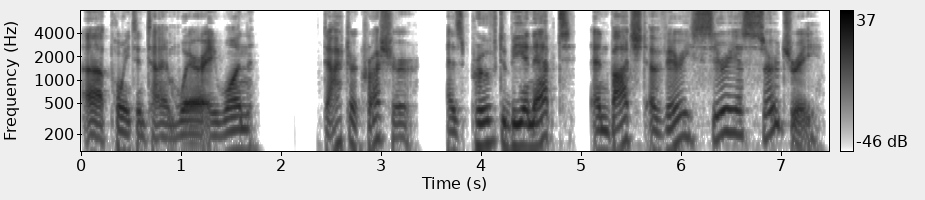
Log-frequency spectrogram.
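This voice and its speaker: A man's voice: mid-range voice, expressive, unhurried, vocal fry, no echo, clean studio sound. Joking man co-hosting a podcast. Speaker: podcast co-host. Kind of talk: casual comedic banter about a TV show.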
